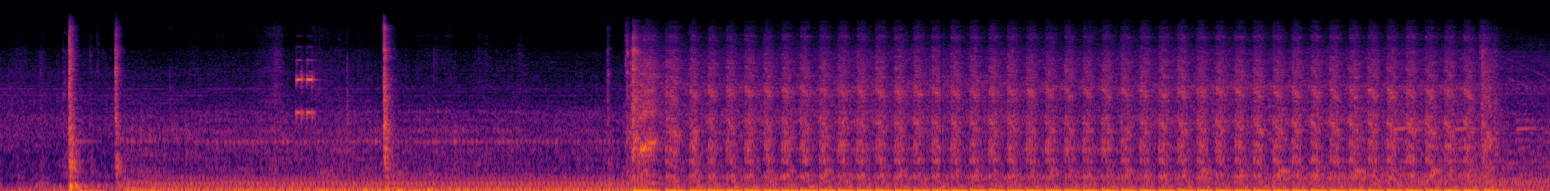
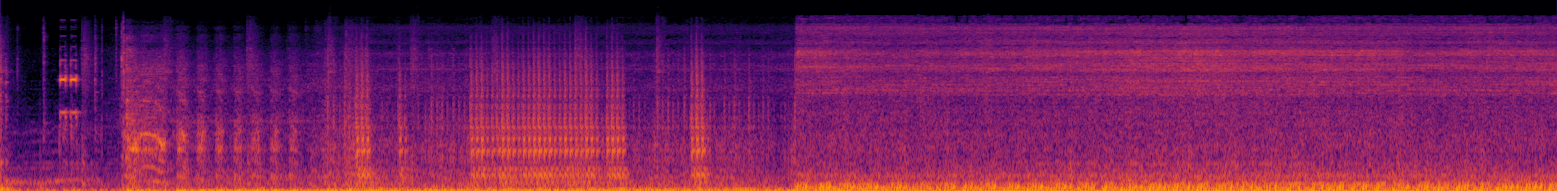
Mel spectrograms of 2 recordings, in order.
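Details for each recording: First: Honda fitted with a Hondata coil-on-plug retrofit; the injectors check out good and the fuel pump sounds off. The starter churns at a steady three-and-a-half beats per second for six seconds without catching; no spark because the ignition sync wire was spliced wrong. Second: Honda engine after Hondata coil-on-plug retrofit, started with battery reconnected: cranks briefly, catches after about a second, settles into a steady, strong idle with deep exhaust note; starts and runs normally, then left to warm up.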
